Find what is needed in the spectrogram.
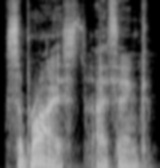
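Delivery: ordinary delivery, nothing marked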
